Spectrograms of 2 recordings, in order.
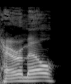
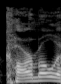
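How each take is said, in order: First: It is said with the standard pronunciation. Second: It is said with a rural, countrified pronunciation.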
